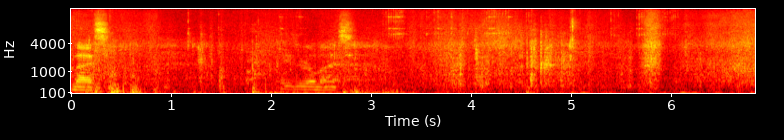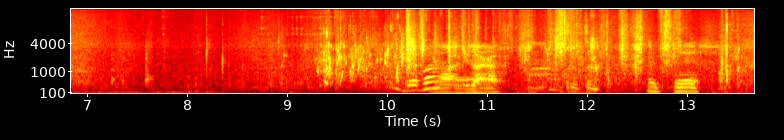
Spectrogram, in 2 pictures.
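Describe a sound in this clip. Boots crunch on snow and ice.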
